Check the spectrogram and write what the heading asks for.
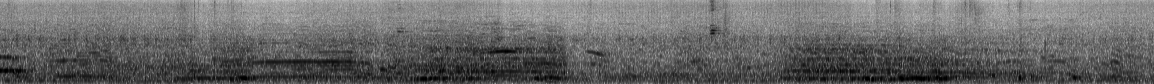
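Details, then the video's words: Cattle lowing at the Boyolali cattle market. Several overlapping, drawn-out moos come in two bursts separated by a quieter gap, set against a constant hubbub of people and distant traffic. "Suara hewan sapi di pasar"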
